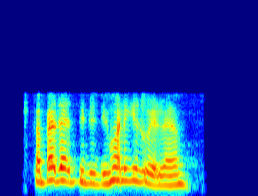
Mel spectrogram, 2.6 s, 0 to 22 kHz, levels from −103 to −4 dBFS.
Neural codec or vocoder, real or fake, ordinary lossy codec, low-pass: codec, 24 kHz, 0.9 kbps, WavTokenizer, small release; fake; none; 3.6 kHz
